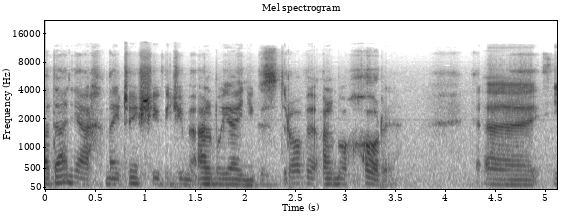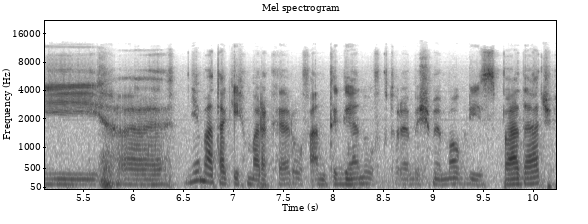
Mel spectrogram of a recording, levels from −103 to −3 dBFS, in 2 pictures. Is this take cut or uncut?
uncut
